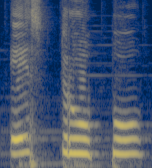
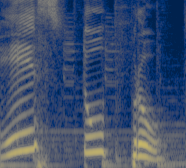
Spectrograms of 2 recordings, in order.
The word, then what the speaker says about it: estupro: que vocês falam asterístico estrupo correto é estupro e aqui vocês vão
